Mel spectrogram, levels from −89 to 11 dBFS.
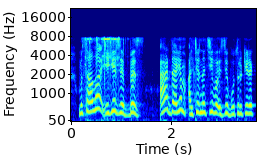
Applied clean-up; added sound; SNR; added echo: none; Keys jangling; 7 dB; none.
